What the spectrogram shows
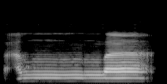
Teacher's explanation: ketika nun dan mim tersebut dalam keadaan bertasydid. Dalam keadaan bertasydid. Maka temponya memanjang. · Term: gunnah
